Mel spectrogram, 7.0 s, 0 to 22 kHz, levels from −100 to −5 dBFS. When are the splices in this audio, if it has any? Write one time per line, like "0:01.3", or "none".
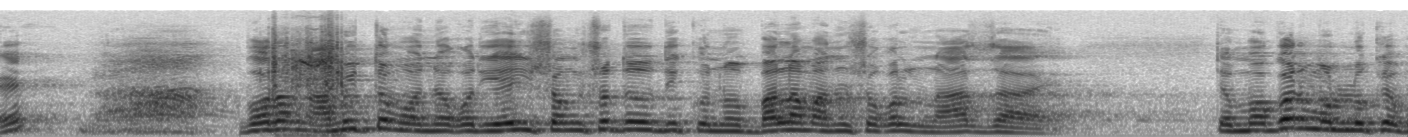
0:01.1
